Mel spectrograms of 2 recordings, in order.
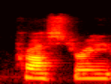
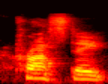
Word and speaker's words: prostate: For your prostrate or whatever. Oh, yeah. Prostate, not prostrate. I always say it wrong.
